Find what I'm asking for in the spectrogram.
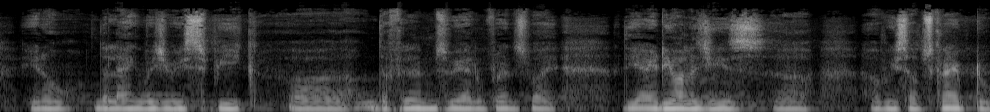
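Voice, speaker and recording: In a Kashmiri accent, a man speaks at medium pitch. His intonation is monotone and flat. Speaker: singer-songwriter. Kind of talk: spoken introduction between songs. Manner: halting, many fillers.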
